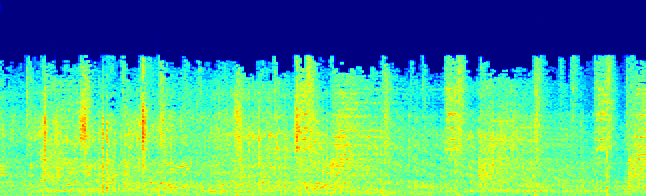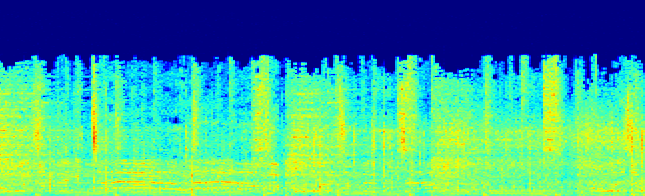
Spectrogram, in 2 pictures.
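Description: Skateboard sounds, wheels rolling on concrete with sharp clacks and impacts of the board, over a music track with a melodic line.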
